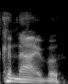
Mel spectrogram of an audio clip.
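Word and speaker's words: Kuniva: the members what's his name how do I pronounce his name k u n i v a that's Kiva Kiva okay so his alter ego is con artist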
